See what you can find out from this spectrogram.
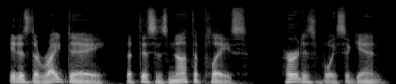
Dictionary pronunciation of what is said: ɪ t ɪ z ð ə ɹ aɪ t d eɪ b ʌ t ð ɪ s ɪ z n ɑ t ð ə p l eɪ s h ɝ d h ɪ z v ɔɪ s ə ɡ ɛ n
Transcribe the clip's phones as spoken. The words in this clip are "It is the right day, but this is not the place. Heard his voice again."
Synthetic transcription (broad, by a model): ɪ t ɪ z ð ə ɹ aɪ t d eɪ b ʌ t ð ɪ s ɪ z n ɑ t ð ə p l eɪ s h ɝ d h ɪ z v ɔɪ s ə ɡ ɛ n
